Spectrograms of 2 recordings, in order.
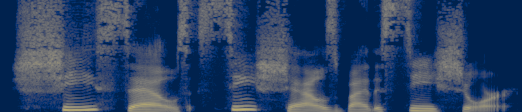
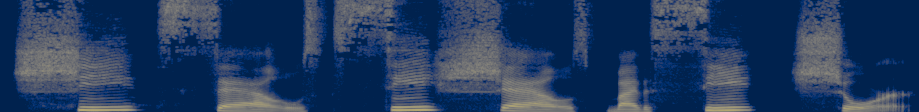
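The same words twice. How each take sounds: First: It is said a bit faster, less exaggerated. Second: It is said slowly, with exaggerated s and sh. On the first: "Un petit peu plus vite" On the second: "essayez en exagérant ces deux sons"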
